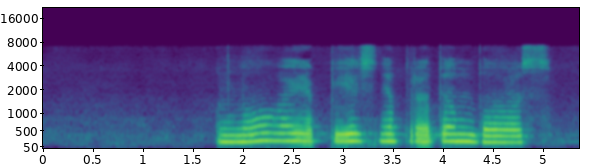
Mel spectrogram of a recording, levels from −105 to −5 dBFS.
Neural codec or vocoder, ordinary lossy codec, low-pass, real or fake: codec, 44.1 kHz, 2.6 kbps, DAC; none; 7.2 kHz; fake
